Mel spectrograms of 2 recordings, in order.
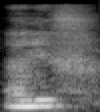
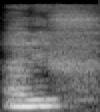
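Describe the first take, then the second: Both takes have the same delivery.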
